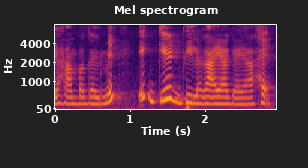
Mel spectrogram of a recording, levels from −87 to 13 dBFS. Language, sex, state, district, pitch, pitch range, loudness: Hindi, female, Jharkhand, Palamu, 235 Hz, 230-340 Hz, -16 LUFS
